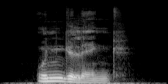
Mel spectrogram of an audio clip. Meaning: ungainly, awkward, clumsy
- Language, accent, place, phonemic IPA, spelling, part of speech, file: German, Germany, Berlin, /ˈʊnɡəˌlɛŋk/, ungelenk, adjective, De-ungelenk.ogg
